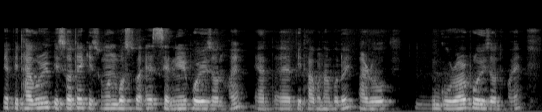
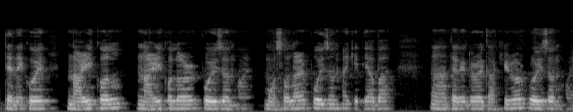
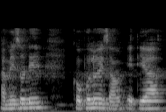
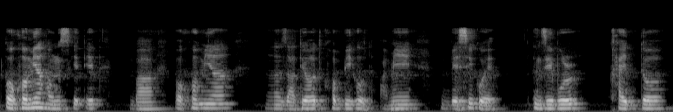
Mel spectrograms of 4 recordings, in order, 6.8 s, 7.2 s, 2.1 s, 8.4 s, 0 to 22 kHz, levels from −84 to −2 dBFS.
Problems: none marked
